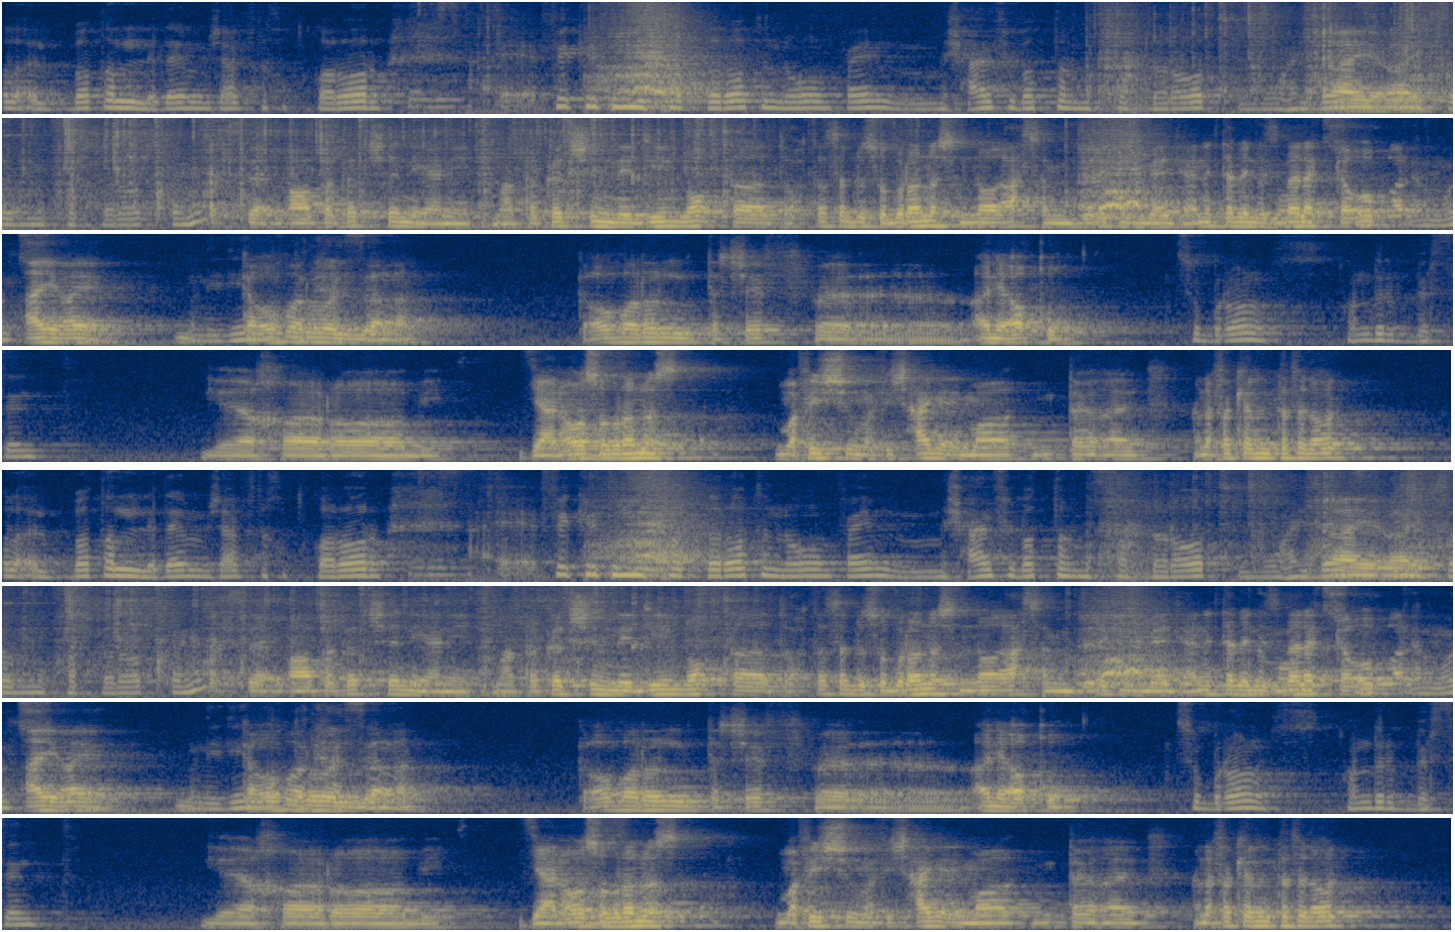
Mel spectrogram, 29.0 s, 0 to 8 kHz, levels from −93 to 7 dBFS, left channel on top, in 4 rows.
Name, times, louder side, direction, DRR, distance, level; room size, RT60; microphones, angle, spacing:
voice 1, 0.0-8.3 13.5-15.0 15.4-16.6 20.4-21.9 24.6-25.1, right 1 dB, 15° right, 5 dB, 0.5 m, -31 dB
sound 1, 2.0-15.4, left 2 dB, 65° left, 2.8 m, -34 dB
voice 2, 6.6-7.1 8.5-14.3 14.6-15.1 15.4-16.6 17.4-19.9 22.8-24.0 24.4-25.1 25.6-28.5, equal, 10° left, 6 dB, 1.1 m, -22 dB
13.0 x 10.5 x 9.0 m, 1.0 s
head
